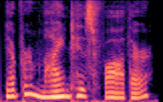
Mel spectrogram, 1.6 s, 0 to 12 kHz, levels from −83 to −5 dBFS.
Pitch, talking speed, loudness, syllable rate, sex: 195 Hz, 145 wpm, -17 LUFS, 4.1 syllables/s, female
